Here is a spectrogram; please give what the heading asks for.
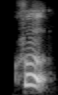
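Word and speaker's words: く: Ku. Cara bacanya ku ya. Nah, terus ini kalau misalnya dikasih dakuteng, maka cara bacanya jadi gu. Jadi kalau ini aja, ku.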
